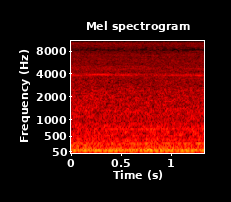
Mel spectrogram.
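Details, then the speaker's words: True T-49F freezer, just brought out of defrost, after a buzzing regular contactor fitted in place of the original relay was replaced: only a low, even compressor hum with no buzz or chatter; running quietly and normally. "let's get it changed out that sounds better a lot better"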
